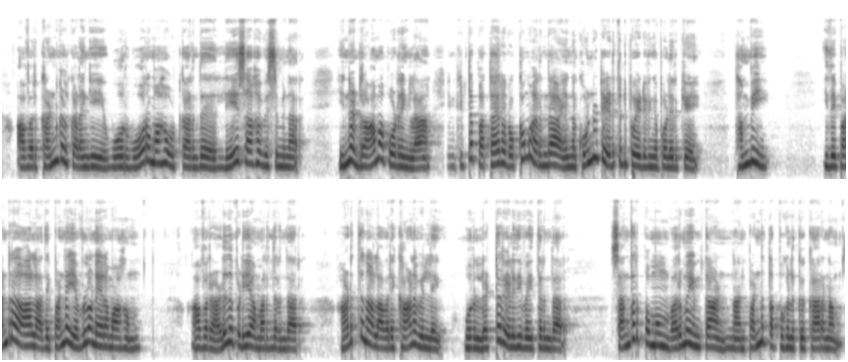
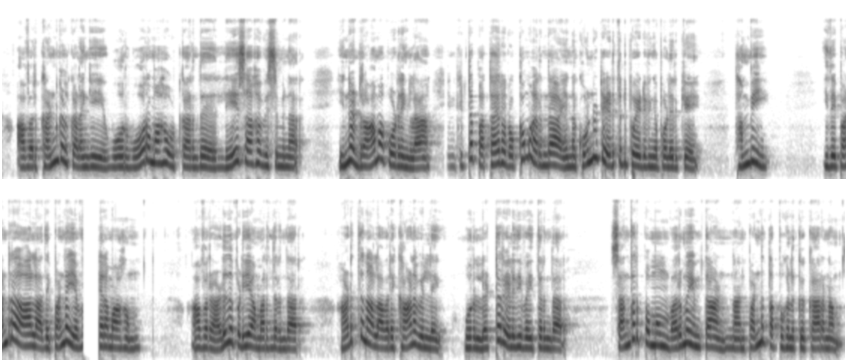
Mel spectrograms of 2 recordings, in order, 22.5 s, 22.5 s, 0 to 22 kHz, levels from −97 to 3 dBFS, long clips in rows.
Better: first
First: none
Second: audio cutting out; at 12 s

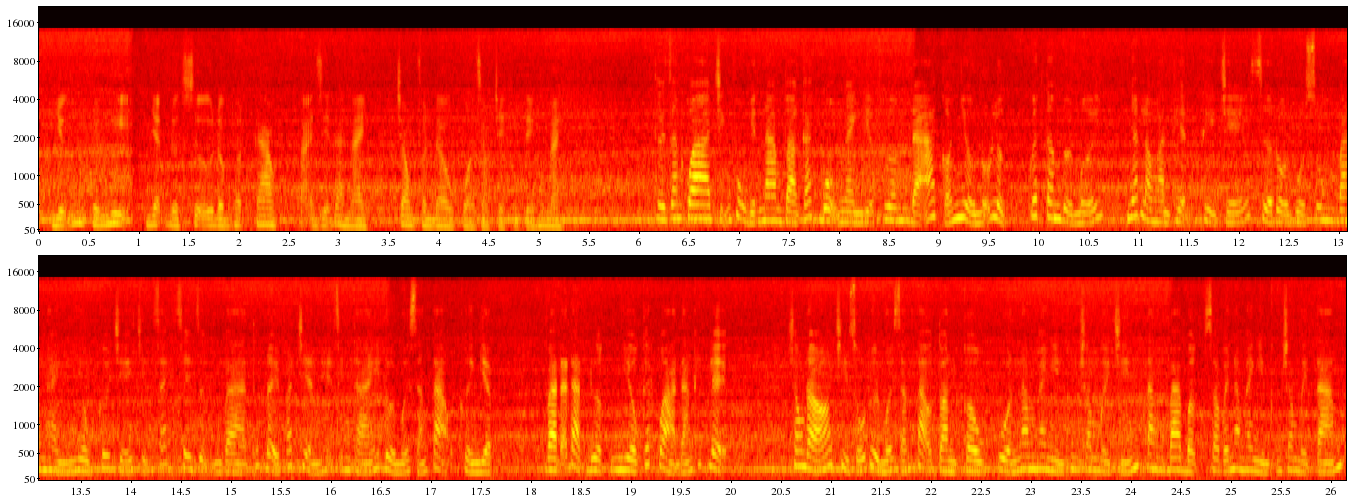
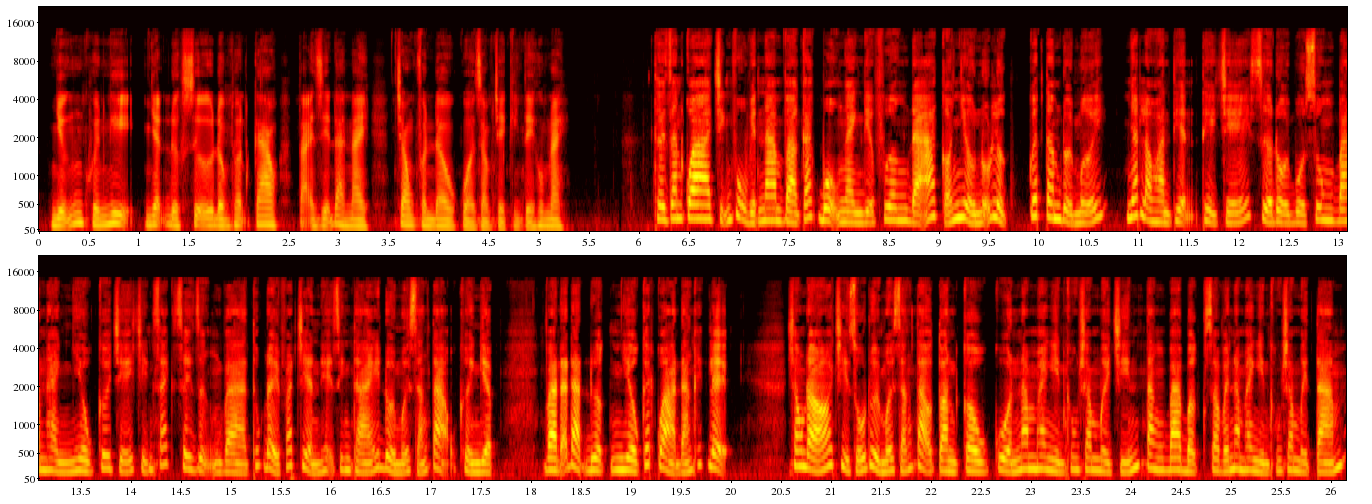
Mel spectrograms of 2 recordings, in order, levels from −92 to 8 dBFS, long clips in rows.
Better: second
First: hiss; loud; throughout; 5 dB below the speech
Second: none

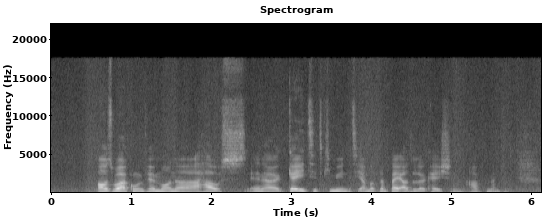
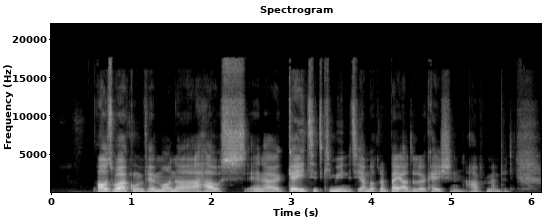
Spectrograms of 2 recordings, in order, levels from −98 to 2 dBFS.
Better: second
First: hiss; noticeable; throughout; 20 dB below the speech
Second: none

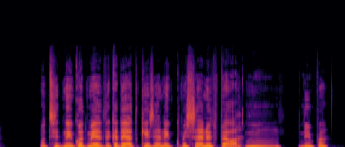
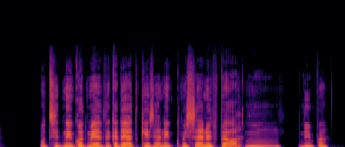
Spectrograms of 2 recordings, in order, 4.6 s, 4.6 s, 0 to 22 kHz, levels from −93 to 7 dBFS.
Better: neither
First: none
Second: none

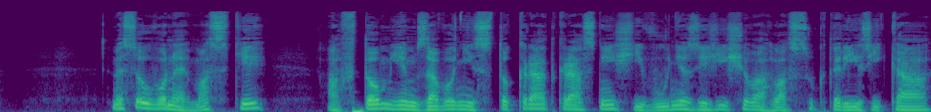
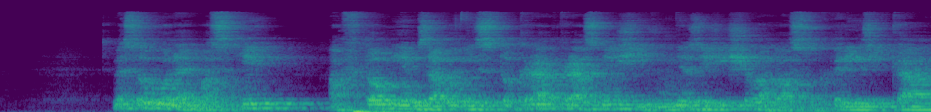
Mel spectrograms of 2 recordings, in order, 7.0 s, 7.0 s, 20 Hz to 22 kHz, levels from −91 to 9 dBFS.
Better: first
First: none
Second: off-mic speech; far // room echo; noticeable; dies away in 1 s

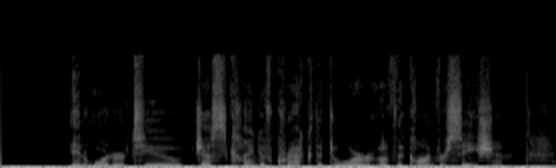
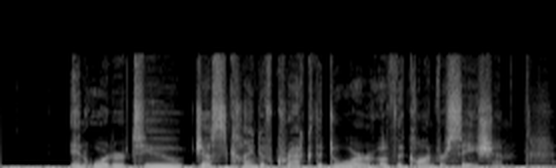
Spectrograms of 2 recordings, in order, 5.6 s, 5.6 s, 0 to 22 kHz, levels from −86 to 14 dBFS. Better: second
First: low rumble; loud; throughout; 3 dB below the speech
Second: low rumble; faint; throughout; 25 dB below the speech

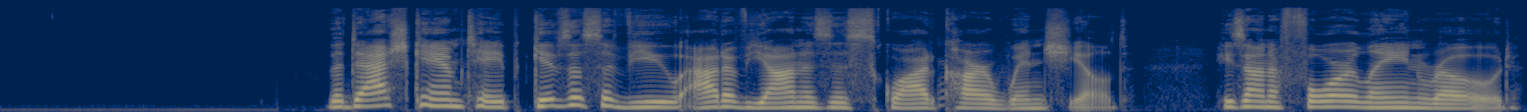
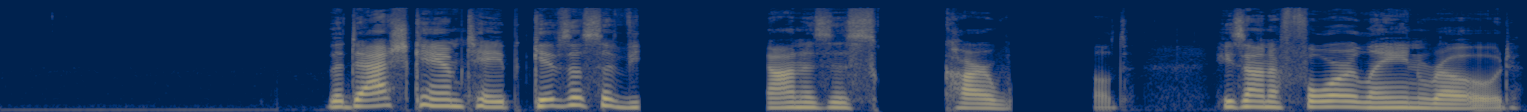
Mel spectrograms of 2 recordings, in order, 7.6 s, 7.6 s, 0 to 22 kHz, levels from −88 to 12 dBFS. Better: first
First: none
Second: audio cutting out; at 3 s for 0.5 s, at 4.5 s and at 5 s

